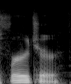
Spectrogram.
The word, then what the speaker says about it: Verger: It's like merger but with a V. So, it's Verger, which is crazy to me, but apparently that's how it's said.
